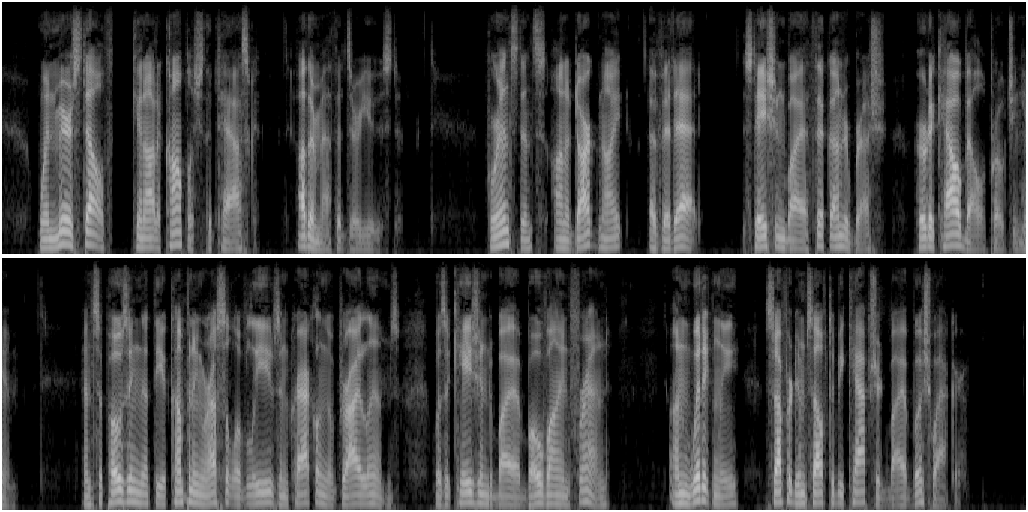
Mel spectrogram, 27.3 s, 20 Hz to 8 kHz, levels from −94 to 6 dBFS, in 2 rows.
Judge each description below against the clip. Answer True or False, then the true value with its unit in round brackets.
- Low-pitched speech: True (105 Hz)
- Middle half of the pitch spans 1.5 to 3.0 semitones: False (4.0 semitones)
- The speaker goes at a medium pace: False (125 wpm)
